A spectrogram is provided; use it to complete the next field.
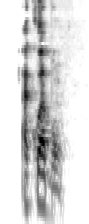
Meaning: what good is it? what's the good of? what's the point?
- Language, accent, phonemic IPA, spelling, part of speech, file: French, France, /a kwa bɔ̃/, à quoi bon, interjection, LL-Q150 (fra)-à quoi bon.wav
